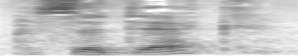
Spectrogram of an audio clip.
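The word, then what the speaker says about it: tzedek (צדק): The Hebrew word is tzedek, okay? I know it has a T in the way this guy I'm quoting here. – Silent T? – Yeah. Mm-hmm.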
